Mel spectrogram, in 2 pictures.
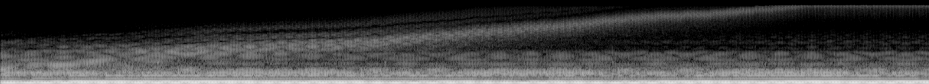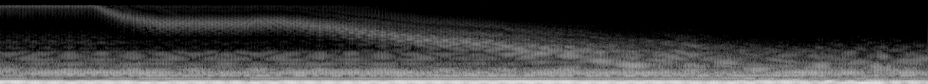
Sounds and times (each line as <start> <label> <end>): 0.0 Lonely Bass Loop 18.5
